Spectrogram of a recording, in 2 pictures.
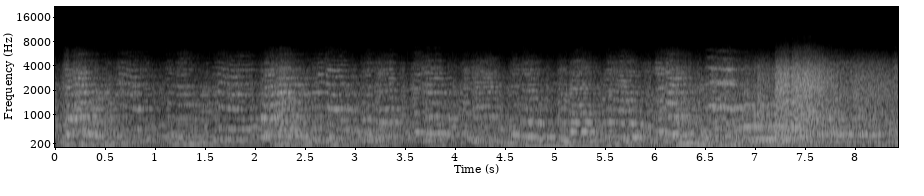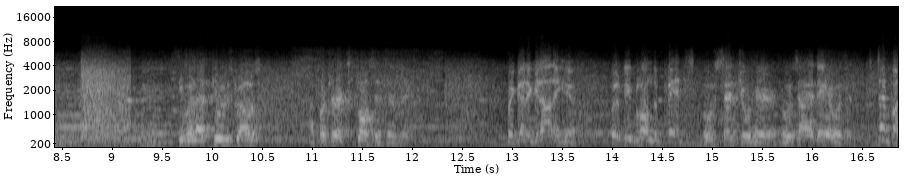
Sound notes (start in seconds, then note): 7.0 guns fire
